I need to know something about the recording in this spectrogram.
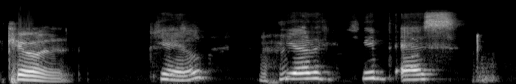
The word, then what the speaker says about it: Köln: Koln? It's Köln. Köln.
